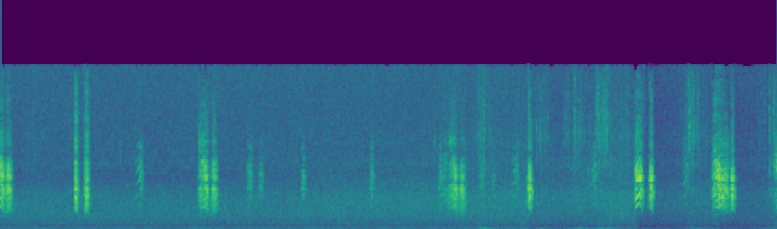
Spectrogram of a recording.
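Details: Common whitethroat nestlings on their final day in a nest by a river, hidden under reeds and nettles: scattered short, hissy bursts at irregular intervals over a quiet steady background.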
